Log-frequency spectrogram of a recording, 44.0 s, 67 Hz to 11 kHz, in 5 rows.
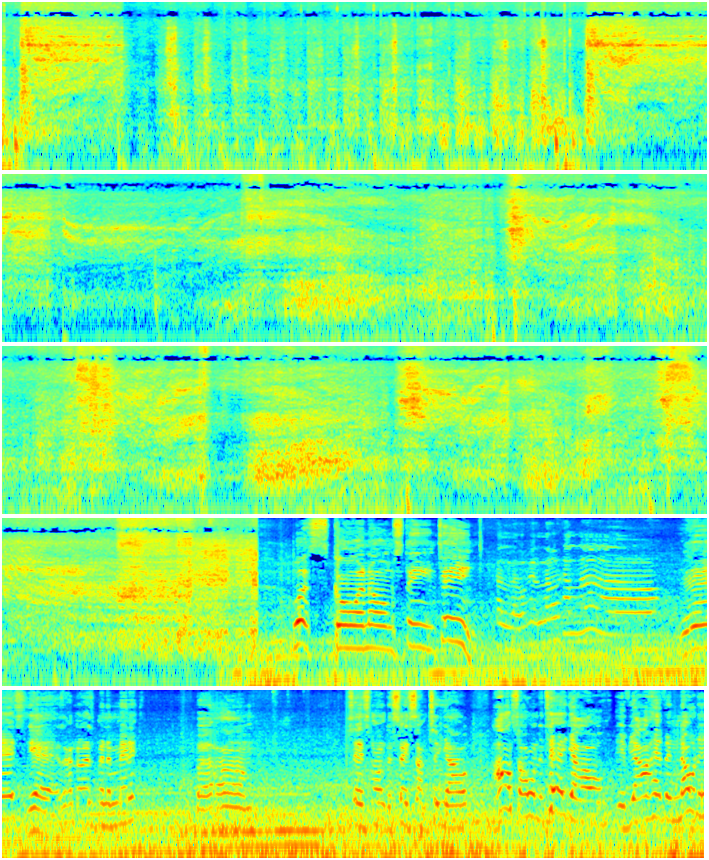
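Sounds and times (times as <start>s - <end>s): carpet cleaning machine vacuum: 0.0s - 29.7s.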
